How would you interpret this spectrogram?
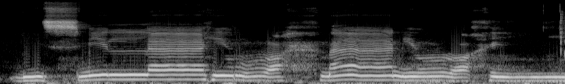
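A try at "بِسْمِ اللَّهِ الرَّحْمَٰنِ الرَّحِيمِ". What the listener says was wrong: Oke. Sip. Bagus. Masyaallah.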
